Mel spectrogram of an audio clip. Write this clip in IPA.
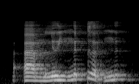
ʔ a˨˩ m l ɨ˨˩ j ŋ ə˦˥ t̚ ɣ ə̰ː˧˨ j ŋ ɨ˦˥ k̚

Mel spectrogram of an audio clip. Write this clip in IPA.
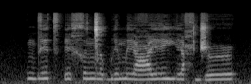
n d e t͡sʼ e x ə ŋ͡ǀ ə b e m eː ʕ eː j eː ħ d͡ʒ ə˞

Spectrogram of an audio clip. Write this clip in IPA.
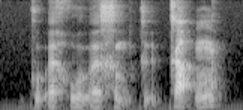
k ṵ˧˥ ə̯ h w ṵ˧˥ ə̯ x ə̰˧˨ m k ɨ̰˧˥ k a̰˧˥ ŋ

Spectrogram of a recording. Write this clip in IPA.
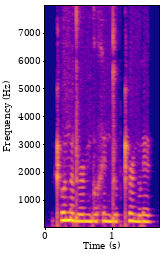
ʈʰ ʊ n ʌ d ɹ ə˞ ŋ ɡ ʊ x ɪ n d u θ ʈʰ ə˞ n u ɾ ɪ

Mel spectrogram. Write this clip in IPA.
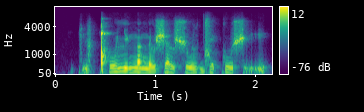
k ḭ v ǃʰ u lʲ ø ŋ ɐ ŋ ə l ʃ ɐ l ʃ u l d͡z e k u ʃ ḭ

